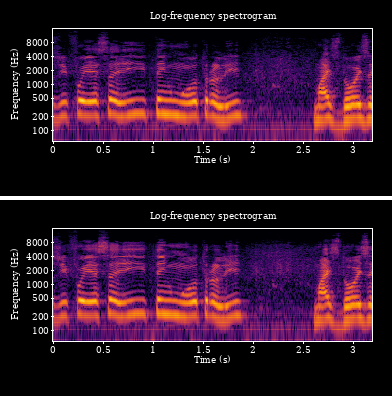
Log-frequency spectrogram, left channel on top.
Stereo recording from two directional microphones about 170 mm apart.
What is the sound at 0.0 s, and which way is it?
Speech, 5° right (ahead or behind).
